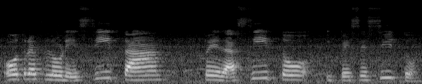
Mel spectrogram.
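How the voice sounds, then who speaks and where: Slow woman reading out spelling rules. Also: mid-range voice, animated, background noise. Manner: slow, listing words one by one.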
